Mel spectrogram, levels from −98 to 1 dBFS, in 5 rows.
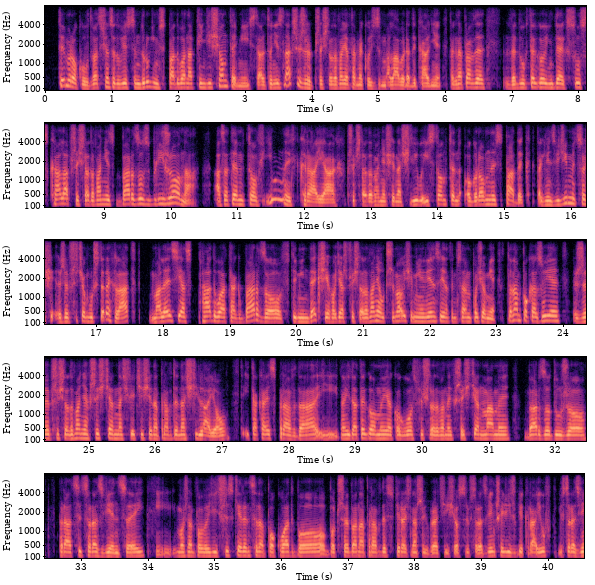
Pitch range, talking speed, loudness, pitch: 130-150 Hz, 185 wpm, -20 LUFS, 140 Hz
